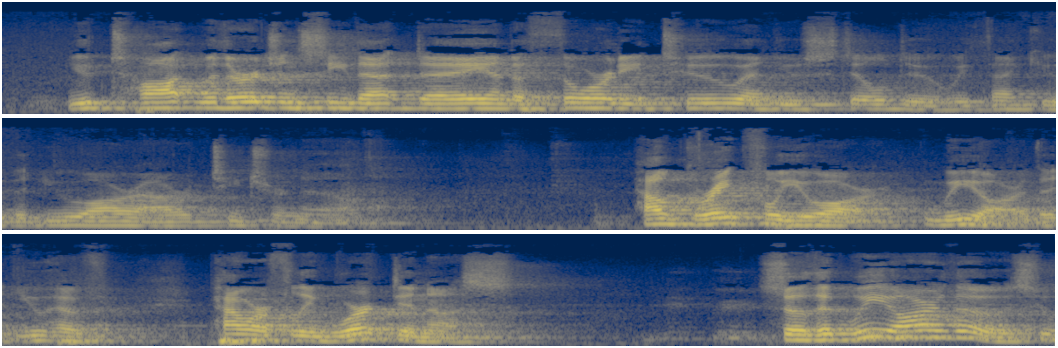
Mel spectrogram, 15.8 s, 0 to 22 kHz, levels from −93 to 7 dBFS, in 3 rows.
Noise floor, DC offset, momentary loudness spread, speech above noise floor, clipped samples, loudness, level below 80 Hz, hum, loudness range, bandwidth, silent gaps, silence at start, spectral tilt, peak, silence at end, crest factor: -53 dBFS; under 0.1%; 14 LU; 36 dB; under 0.1%; -17 LUFS; -52 dBFS; none; 8 LU; 15 kHz; none; 0.35 s; -6 dB/octave; 0 dBFS; 0 s; 18 dB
